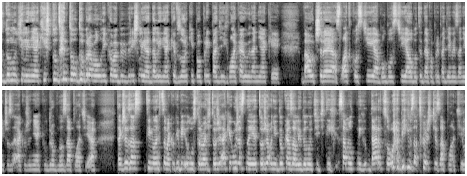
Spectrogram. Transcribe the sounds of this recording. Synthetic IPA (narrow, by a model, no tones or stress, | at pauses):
d̪ɔnuːciliɲɛakixʃt̪ud̪ɛnt̪ɔʊd̪ɔbɾɔʋɔlɲiːkɔʊabipɾiʃliad̪aliɲɛakɛvzɔɾkipɔpɾiːpaɟɛiɣlaːkajuːnaɲɛakɛ | ʋaʊt͡ʃɾɛaslat̪kɔsciabl̩bɔscialɛbɔt̪ɛd̪apɔpɾiːpaɟɛmɛzaɲɪɛt͡ʃɔzaakɔʒɛɲɛakud̪ɾɔbnɔzɟzaplacɪat̪aɡʒɛzast̪iːmlɛnxtt͡sɛmakɔkɛbiilust̪ɾɔʋact̪ɔʒɛakɛuːʒasnɛːjɛt̪ɔʒɛɔɲid̪ɔkaːzalid̪ɔnuːcict̪iːɣsamɔt̪niːɣd̪aɾt͡sɔʊabiimzat̪ɔɛʃcɛzaplacili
